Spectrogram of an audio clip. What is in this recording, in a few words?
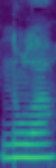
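"nula", Slovak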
